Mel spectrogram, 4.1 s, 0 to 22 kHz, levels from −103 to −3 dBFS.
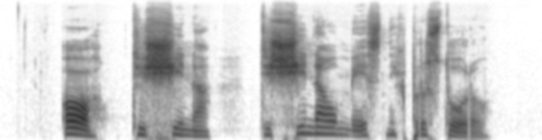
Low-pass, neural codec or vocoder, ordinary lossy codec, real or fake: none; none; none; real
